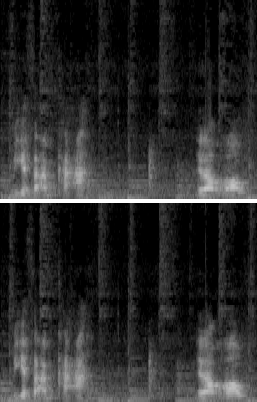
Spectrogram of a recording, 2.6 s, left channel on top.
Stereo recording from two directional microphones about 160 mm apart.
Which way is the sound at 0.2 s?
40° right (ahead or behind).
